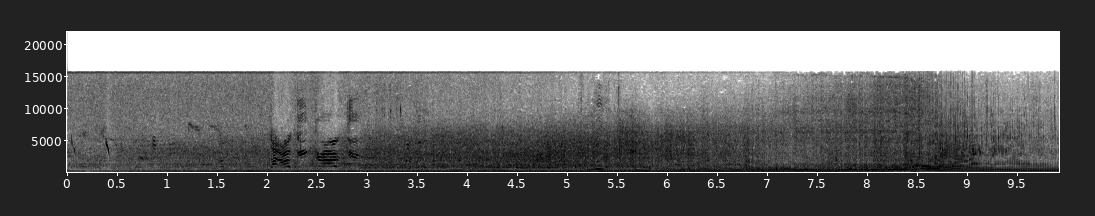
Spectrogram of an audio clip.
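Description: A rally car engine roars at high revs as the car speeds closer, then drops in pitch as it rushes past.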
